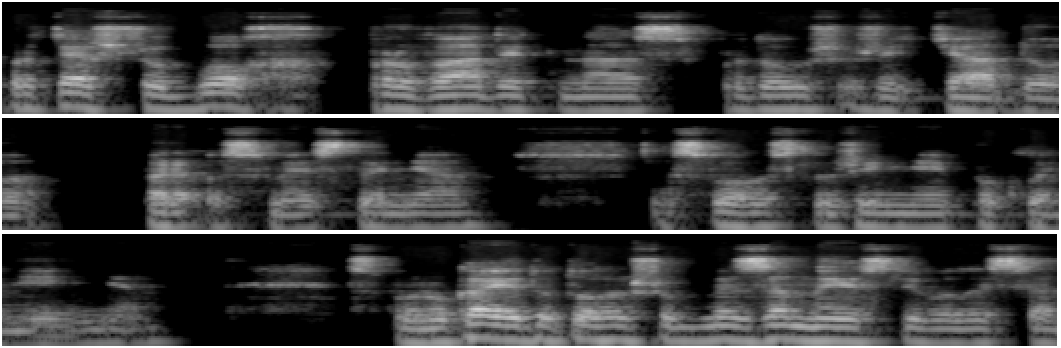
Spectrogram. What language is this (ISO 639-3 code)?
ukr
